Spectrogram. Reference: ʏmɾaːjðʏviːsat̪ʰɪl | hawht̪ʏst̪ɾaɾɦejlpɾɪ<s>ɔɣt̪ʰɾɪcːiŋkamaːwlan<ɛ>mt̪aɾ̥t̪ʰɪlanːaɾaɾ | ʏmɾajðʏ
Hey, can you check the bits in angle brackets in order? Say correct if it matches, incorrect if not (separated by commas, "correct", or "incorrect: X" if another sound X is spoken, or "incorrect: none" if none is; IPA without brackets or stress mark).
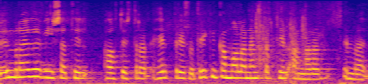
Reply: correct, correct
